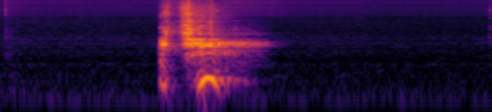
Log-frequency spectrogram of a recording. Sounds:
Sneeze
